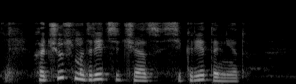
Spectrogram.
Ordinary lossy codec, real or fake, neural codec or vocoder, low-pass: AAC, 48 kbps; fake; vocoder, 44.1 kHz, 128 mel bands every 512 samples, BigVGAN v2; 7.2 kHz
